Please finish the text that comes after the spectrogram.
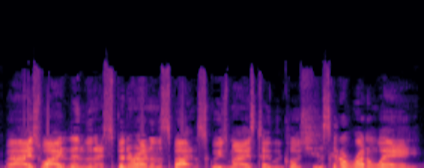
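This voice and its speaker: A woman's voice: on the low side, big pitch swings, fast talker, fairly bright tone. A woman hosting a let's play, reading a game's narration aloud with casual commentary. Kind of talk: animated game read-aloud with casual commentary. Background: music.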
